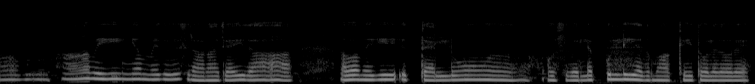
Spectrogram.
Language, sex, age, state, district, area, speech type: Dogri, female, 45-60, Jammu and Kashmir, Reasi, rural, spontaneous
